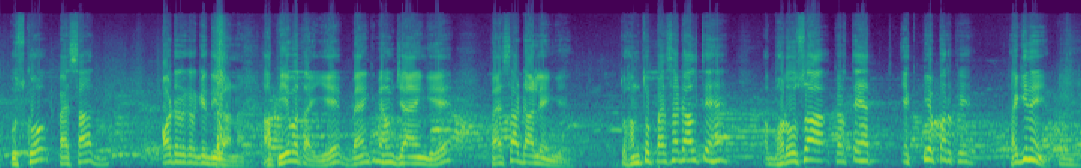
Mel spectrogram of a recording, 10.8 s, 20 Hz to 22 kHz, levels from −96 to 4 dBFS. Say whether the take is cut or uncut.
cut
